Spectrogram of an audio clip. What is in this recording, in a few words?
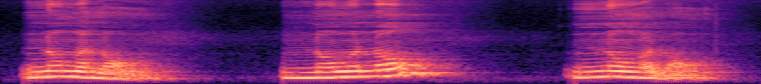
"nungangung", Dhurga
